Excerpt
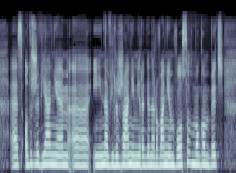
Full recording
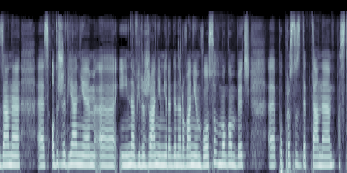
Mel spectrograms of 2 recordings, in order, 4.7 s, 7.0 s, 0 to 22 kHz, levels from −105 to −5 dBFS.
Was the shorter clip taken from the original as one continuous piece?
yes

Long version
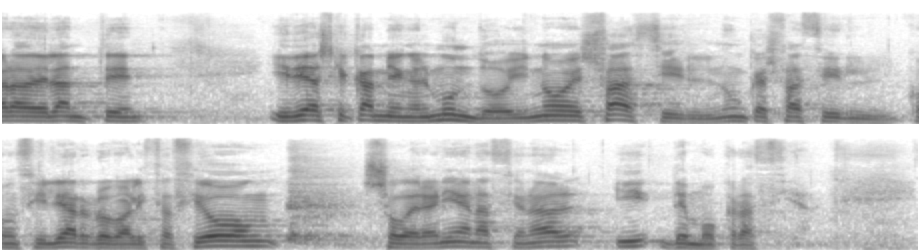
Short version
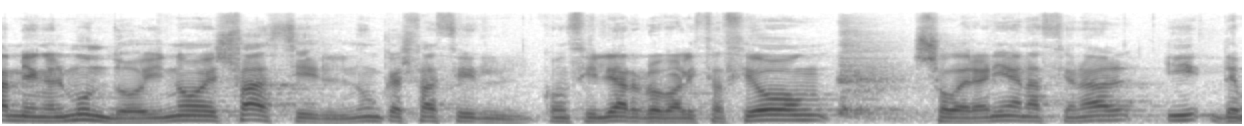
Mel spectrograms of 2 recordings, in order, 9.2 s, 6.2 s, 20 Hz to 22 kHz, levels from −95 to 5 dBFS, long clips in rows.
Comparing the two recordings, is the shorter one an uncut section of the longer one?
yes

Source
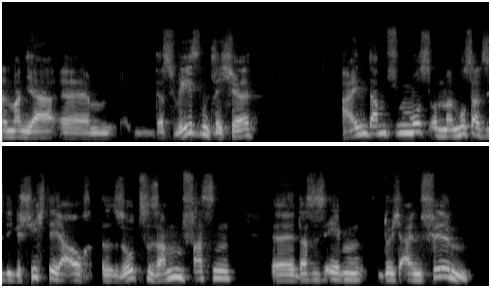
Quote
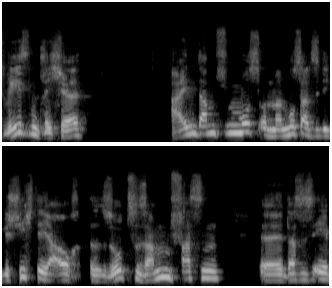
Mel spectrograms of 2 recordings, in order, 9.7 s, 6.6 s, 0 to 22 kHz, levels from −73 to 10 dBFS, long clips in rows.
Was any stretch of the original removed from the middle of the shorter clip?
no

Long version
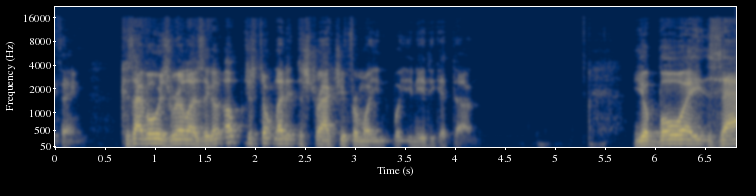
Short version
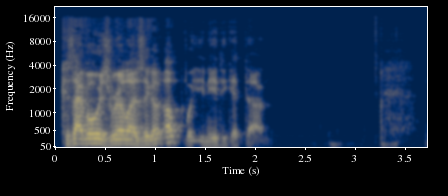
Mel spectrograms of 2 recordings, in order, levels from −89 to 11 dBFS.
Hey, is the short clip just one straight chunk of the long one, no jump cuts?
no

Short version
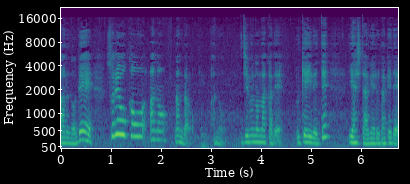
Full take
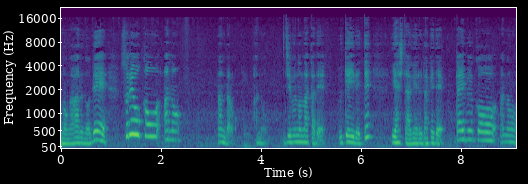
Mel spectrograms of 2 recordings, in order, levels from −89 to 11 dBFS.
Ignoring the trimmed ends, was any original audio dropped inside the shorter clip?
yes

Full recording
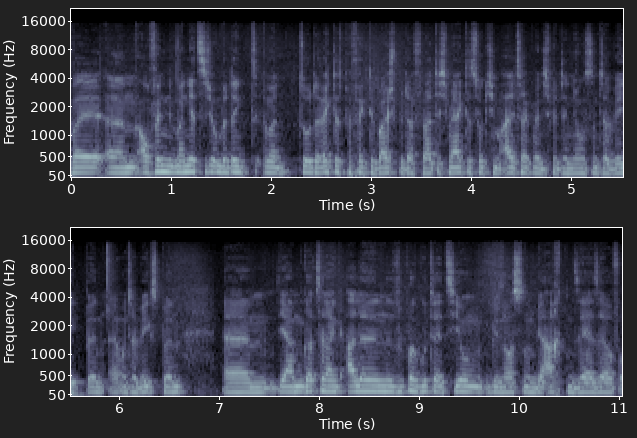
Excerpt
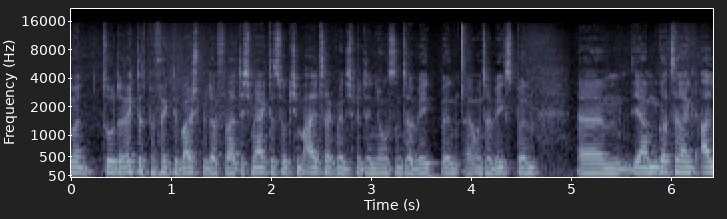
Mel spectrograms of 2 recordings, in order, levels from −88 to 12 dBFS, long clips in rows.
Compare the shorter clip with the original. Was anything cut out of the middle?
no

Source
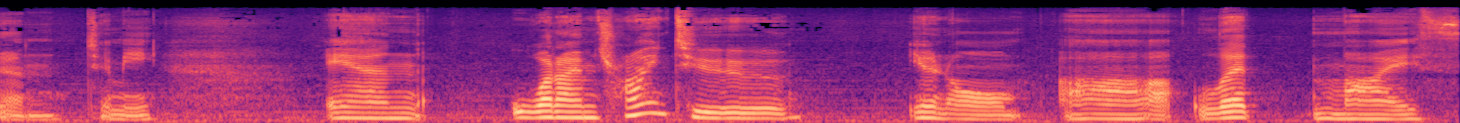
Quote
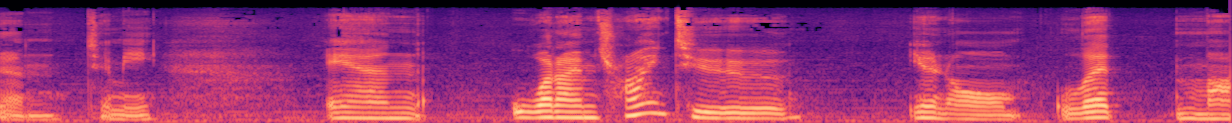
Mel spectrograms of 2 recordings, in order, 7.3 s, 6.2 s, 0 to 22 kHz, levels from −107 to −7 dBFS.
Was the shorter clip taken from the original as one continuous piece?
no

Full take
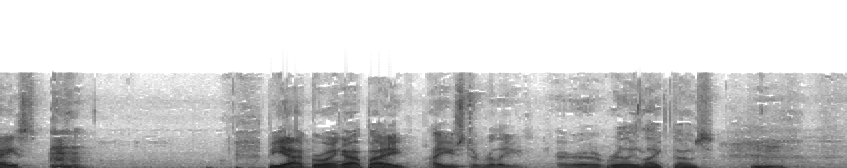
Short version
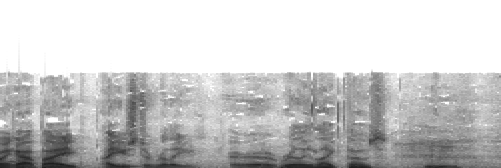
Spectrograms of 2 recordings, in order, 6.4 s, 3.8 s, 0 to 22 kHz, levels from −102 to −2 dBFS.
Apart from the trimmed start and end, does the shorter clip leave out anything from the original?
no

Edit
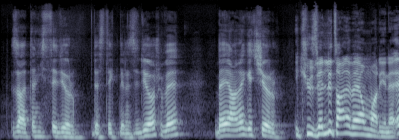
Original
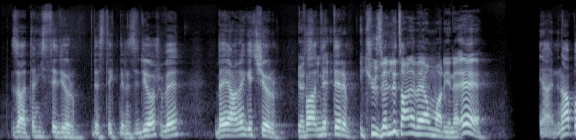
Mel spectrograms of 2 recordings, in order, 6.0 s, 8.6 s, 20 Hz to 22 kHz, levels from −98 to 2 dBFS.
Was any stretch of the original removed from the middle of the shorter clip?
yes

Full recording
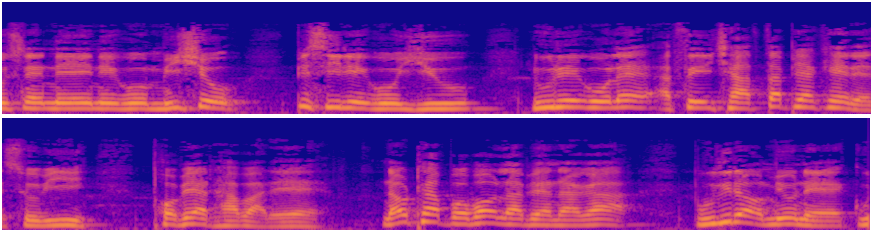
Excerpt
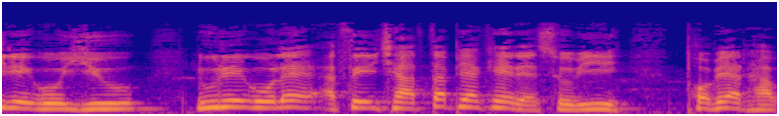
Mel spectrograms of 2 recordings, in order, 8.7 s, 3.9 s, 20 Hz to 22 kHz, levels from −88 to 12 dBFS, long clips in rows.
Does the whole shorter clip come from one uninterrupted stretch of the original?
yes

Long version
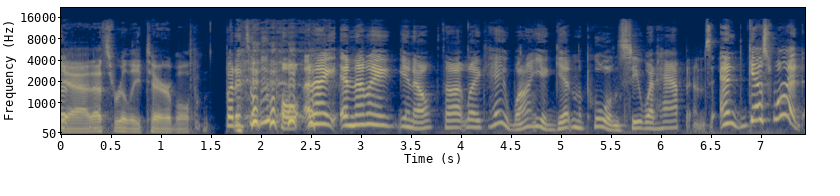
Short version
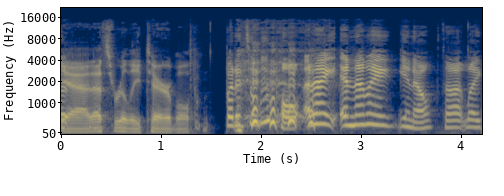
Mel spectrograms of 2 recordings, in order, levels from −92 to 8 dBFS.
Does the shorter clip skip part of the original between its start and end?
no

